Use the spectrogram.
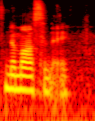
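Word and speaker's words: Mnemosyne: Today we are using the Maruman Namosane, and I know how to pronounce that because I learned, and then I always forget, but it's Namosane, in case you're ever wondering.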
